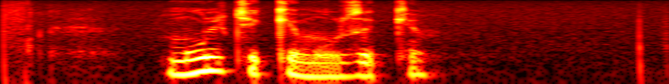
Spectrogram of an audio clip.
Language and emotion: Russian, neutral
